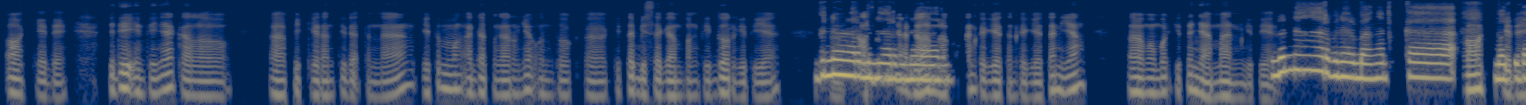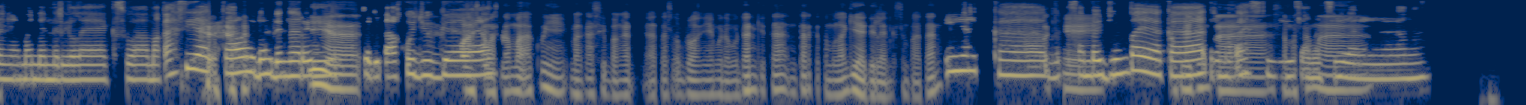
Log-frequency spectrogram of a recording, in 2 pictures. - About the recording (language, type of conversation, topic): Indonesian, podcast, Apa yang kamu lakukan kalau susah tidur karena pikiran nggak tenang?
- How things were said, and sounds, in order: laugh; other background noise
